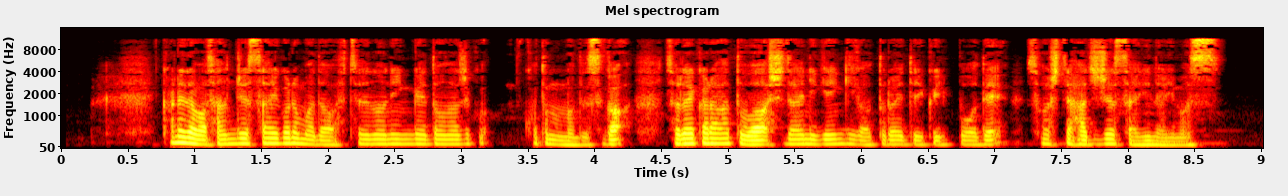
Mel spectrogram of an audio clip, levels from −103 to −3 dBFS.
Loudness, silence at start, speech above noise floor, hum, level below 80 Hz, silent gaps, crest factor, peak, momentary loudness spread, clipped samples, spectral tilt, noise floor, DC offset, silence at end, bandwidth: -24 LUFS; 0.45 s; 24 dB; none; -66 dBFS; none; 20 dB; -4 dBFS; 13 LU; under 0.1%; -4 dB/octave; -49 dBFS; under 0.1%; 0.35 s; 12 kHz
